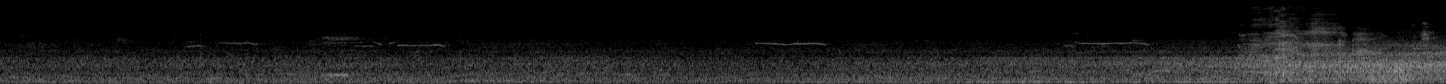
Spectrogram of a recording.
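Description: Steady urban street background noise with a handful of short, high chirps from small birds scattered through it. A louder rushing noise swells near the end.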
